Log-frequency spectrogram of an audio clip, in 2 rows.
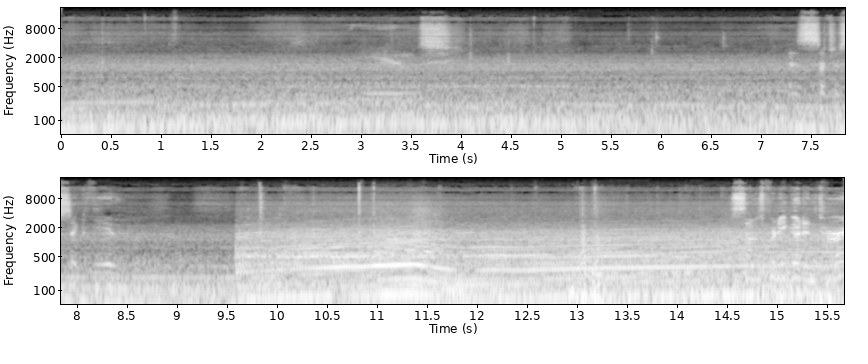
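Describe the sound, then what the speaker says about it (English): A McLaren 675LT supercar in touring mode rumbles low and close while cruising with other cars, then its engine swells louder and revs, with people talking over the drone. "Sounds pretty good in touring mode."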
